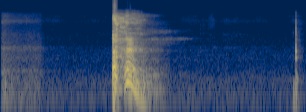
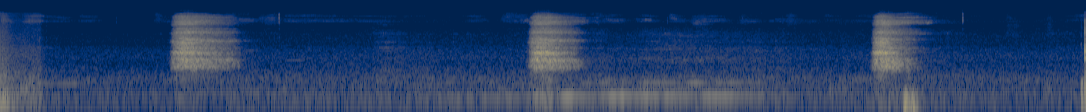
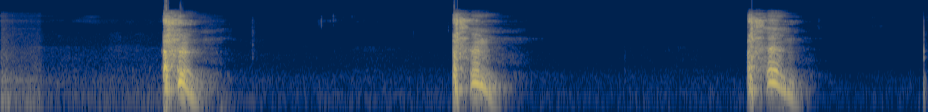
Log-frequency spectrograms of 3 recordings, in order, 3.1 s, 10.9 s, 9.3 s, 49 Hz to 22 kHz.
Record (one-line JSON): {"cough_length": "3.1 s", "cough_amplitude": 26028, "cough_signal_mean_std_ratio": 0.23, "exhalation_length": "10.9 s", "exhalation_amplitude": 9533, "exhalation_signal_mean_std_ratio": 0.33, "three_cough_length": "9.3 s", "three_cough_amplitude": 26028, "three_cough_signal_mean_std_ratio": 0.25, "survey_phase": "beta (2021-08-13 to 2022-03-07)", "age": "65+", "gender": "Male", "wearing_mask": "No", "symptom_none": true, "symptom_onset": "12 days", "smoker_status": "Ex-smoker", "respiratory_condition_asthma": false, "respiratory_condition_other": false, "recruitment_source": "REACT", "submission_delay": "12 days", "covid_test_result": "Negative", "covid_test_method": "RT-qPCR", "influenza_a_test_result": "Negative", "influenza_b_test_result": "Negative"}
